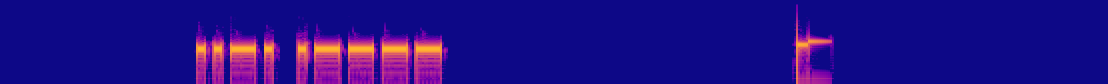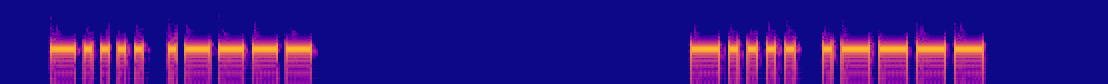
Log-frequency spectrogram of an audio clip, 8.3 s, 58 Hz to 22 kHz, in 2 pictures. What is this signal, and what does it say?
Morse code, heard as a keyed tone, about 34 wpm, 700 Hz. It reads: F1 61 61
